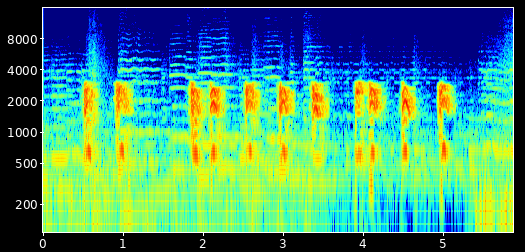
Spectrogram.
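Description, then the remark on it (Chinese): A person imitates a dog barking with a rapid series of about eleven short, sharp, mid-pitched woofs, some paired, delivered fairly loudly with brief gaps between them. “嗯，第一个是小狗的叫声。”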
